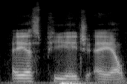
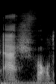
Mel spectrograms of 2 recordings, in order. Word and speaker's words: asphalt: their neighboring ashphalt streets asphalt asph alt the it's not there's no ash in there people pronounce it ashphalt in their wrong it's asphalt anyways so I started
